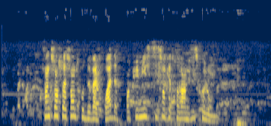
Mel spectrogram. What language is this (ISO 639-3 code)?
fra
